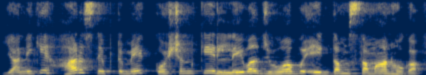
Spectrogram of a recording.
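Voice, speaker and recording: A man's voice: sits high, lively intonation, moderate pace. Male online exam coach, informal and explanatory, checks in often, code-mixes English. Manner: explanatory, repeats himself, with check-in tags; mixes English words into speech. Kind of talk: informal online lesson, answering student questions.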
